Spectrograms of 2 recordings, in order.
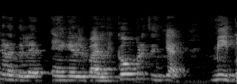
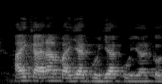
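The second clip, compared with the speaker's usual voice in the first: plain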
